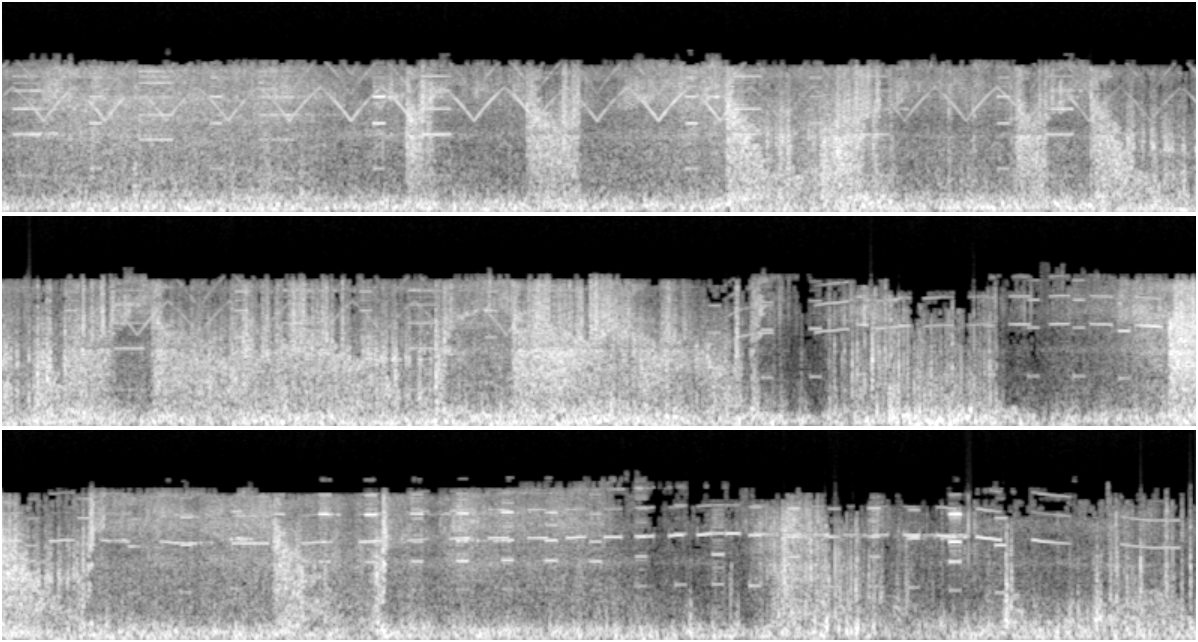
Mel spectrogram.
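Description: Wind buffets and roars loudly across the microphone high in open air.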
